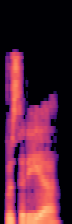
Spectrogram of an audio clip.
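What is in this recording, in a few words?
"basidia", British English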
